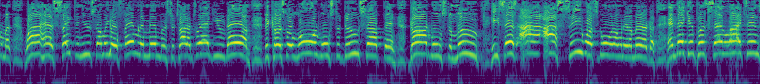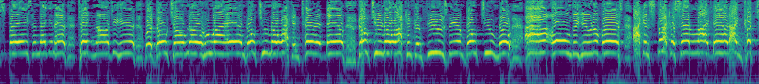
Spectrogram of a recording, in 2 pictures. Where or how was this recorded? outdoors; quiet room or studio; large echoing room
large echoing room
